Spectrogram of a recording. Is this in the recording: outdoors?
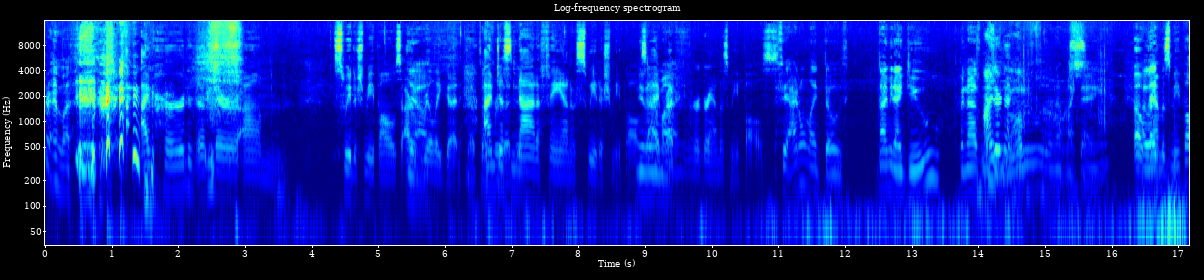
yes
